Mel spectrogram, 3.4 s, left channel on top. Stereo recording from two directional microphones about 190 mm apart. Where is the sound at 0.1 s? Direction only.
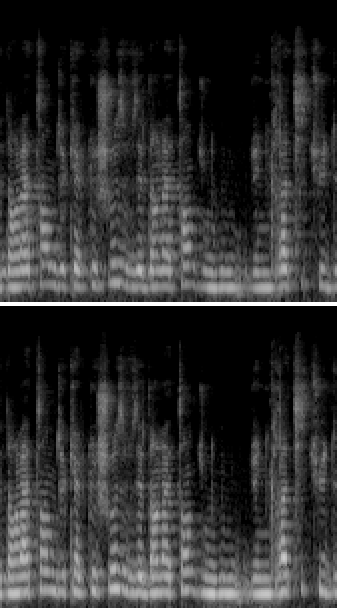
45° right (ahead or behind).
